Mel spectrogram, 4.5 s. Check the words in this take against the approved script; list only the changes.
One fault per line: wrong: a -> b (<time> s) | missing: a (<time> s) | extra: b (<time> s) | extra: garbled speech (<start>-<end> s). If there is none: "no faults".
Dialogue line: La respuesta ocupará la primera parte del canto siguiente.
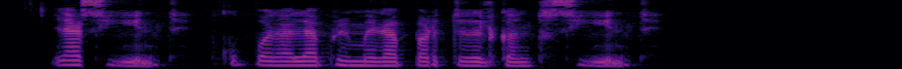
wrong: respuesta -> siguiente (0.4 s)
